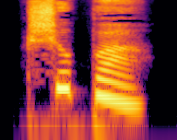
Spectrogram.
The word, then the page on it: ಕ್ಷಪೆ: kṣape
